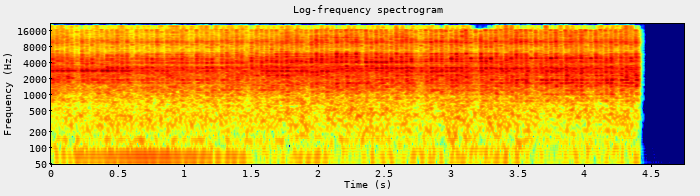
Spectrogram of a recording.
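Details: Maruti Suzuki Swift diesel, about 154,000 km, idling: loud, busy, uneven metallic clatter, suspected timing chain kit noise; belt removed to rule it out, rocker versus timing noise to be checked on opening the engine.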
